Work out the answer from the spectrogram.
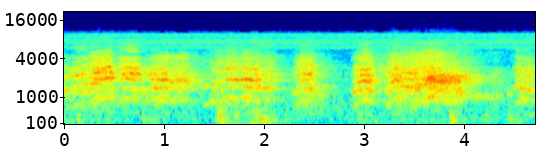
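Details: Macaws in Manu, Peru, giving harsh, raspy squawks in a series of loud bursts, each about half a second long, with short gaps between them and a steady hiss of forest background.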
